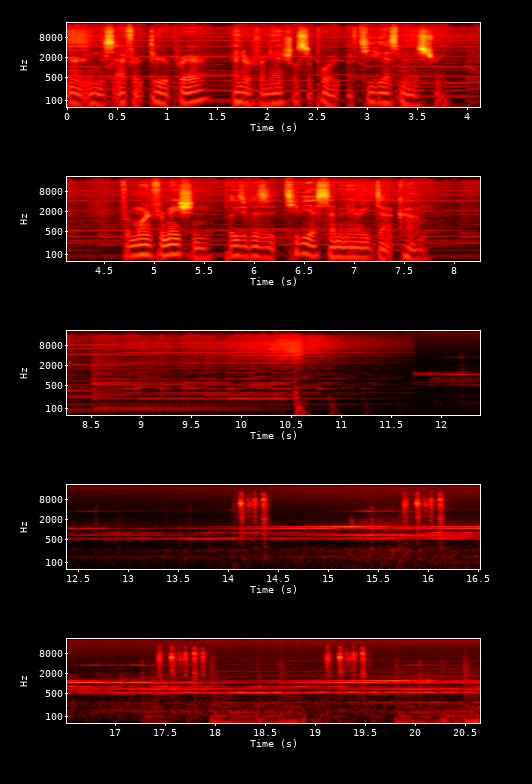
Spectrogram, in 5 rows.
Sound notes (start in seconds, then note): 10.2 instrumental music; 12.7 keyboard clacking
